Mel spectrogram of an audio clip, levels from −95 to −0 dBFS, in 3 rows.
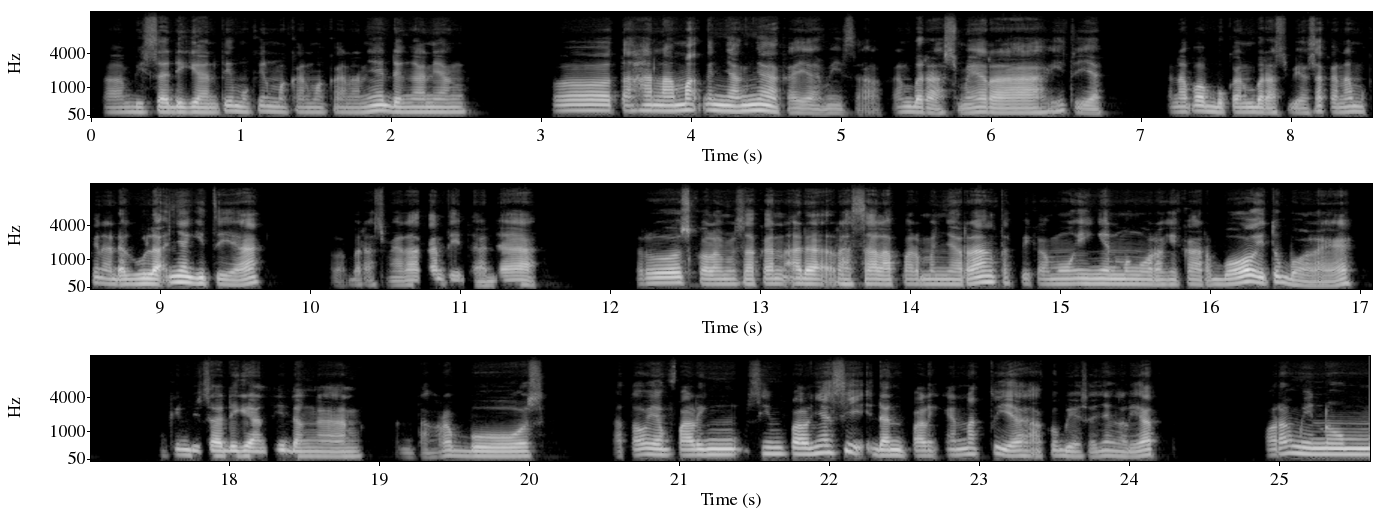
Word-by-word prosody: Eee, 120 - -8
bisa 125 +1 -1
diganti 125 +1 -1
mungkin 135 +2 -6
makan 125 0 -10
makanannya 125 +6 -1
dengan 130 -1 -1
yang, 125 0 -2 0.6
eee, 160 +1 +2
tahan 155 +1 -1
lama 155 +4 +5
kenyangnya 155 -1 +5
kayak 110 -3 -5
misalkan 105 +5 -12
beras 110 -5 -2
merah, 115 -1 +2
gitu 155 -2 -10
ya. 100 -2 -3 0.5
Kenapa 135 +3 +1
bukan 125 -1 -2
beras 115 -1 -1
biasa 110 -1 -6
karena 125 +1 -3
mungkin 140 +2 -6
ada 120 - +2
gulanya, 135 +6 +6
gitu 145 -4 +1
ya. 115 0 +2 0.5
Kalau - - -23
beras - - -14
merah 110 +2 -2
kan 135 0 -3
tidak 95 -6 -9
ada. 115 -1 +1 0.7
Terus 150 +3 +3
kalau 130 -1 +1
misalkan 130 +1 -2
ada 135 -2 +3
rasa 130 0 -1
lapar 120 +1 -1
menyerang, 125 +7 +3
tapi 145 -2 -12
kamu 130 +2 -2
ingin 135 -1 +2
mengurangi 120 -2 -1
karbo 125 - +5
itu 170 - -1
boleh 100 +1 -1 0.6
mungkin 150 +4 -5
bisa 135 0 +2
diganti 130 0 +1
dengan 120 -1 -3 0.3
kentang 100 0 -19
rebus 125 -2 0 0.5
atau 150 +6 -4
yang 155 - +3
paling 155 +1 +3
simpelnya 180 +2 +1
sih 205 -1 -4
dan 145 -1 +3
paling 135 +1 -4
enak 165 +3 -4
tuh - - -4
ya 135 -1 0
aku 140 - -9
biasanya 125 +2 -5
ngeliat 135 +6 -1 0.8
orang 180 +5 -1
minum 170 -2 +4
130 Hz, 160 wpm, -26 LUFS, 120-150 Hz, 0.8 s, gulanya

